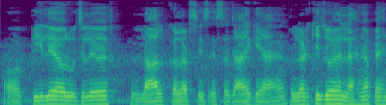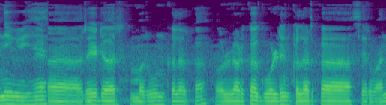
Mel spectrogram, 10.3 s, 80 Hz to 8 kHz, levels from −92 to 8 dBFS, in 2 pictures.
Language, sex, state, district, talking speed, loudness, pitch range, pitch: Hindi, male, Chhattisgarh, Bilaspur, 175 wpm, -18 LUFS, 100-110 Hz, 100 Hz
